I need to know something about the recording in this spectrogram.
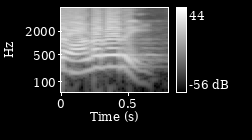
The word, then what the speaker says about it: honorary: Here you look, the pronunciation, and honest, and honorary, and honor, honorarium. ഈ വാക്കുകളിലൊക്കെ H silent ആണ്. അല്ലാതെ എച്ച് എവിടെ കണ്ടാലും നമ്മൾ ആ എച്ചിന് മുമ്പിൽ എ എഴുതി ശീലിച്ചാൽ ഇവിടെ തെറ്റാണ്. ഇവിടെ എച്ച് എന്ന് പറയുന്നത് പ്രൊനൗൺസിയേഷൻ, അതിന് സൗണ്ട് ഇല്ല, no sound. H ഹാസ് no sound here.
